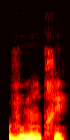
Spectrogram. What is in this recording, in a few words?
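"vous montrez", French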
